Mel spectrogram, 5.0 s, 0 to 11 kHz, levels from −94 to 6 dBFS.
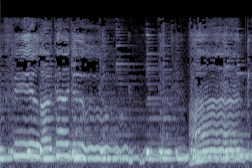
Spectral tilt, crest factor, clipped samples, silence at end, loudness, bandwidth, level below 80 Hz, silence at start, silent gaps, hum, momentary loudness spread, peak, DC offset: -7 dB/octave; 16 dB; under 0.1%; 0 s; -20 LUFS; 8 kHz; -56 dBFS; 0 s; none; none; 6 LU; -4 dBFS; under 0.1%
